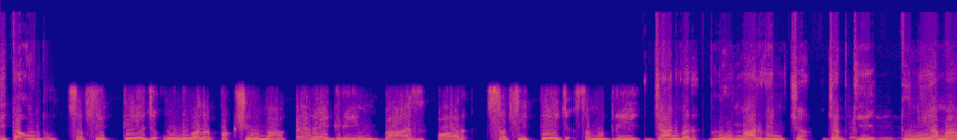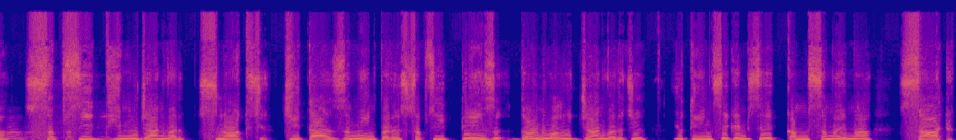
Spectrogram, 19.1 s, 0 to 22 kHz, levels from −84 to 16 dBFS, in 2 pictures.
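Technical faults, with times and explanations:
Throughout, hard clipping: the level is driven about 22 dB past what the chain can pass, so something like a third of the samples get sliced flat at the ceiling. Those squared-off tops throw harmonics way up the spectrum, which is why the speech never sounds clean. Every loud syllable carries a harsh, buzzy fuzz, not just the odd crackle, because the overload is this heavy and hits this much of the signal.
0.33 to 6.97 s, call bitrate drop: the encoder gets squeezed from 40 kbps down to 9 kbps and sits at the bottom for about 5.08 s. With that few bits Opus codes everything much more coarsely, and it also narrows the band from 20 kHz to 8 kHz. You hear the speech go muffled and a bit watery and rough. Once the rate climbs back, the top end and detail return.
8.39 to 11.49 s, feedback echo between two devices: a second device in the same room is playing the call back into the other one's mic. 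That device's echo canceller only knows about its own output, so this copy gets through. The speech comes round again roughly every fifth of a second, peaking about 13 dB under the direct sound, and each pass is thinner and more ringy than the one before.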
